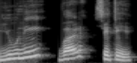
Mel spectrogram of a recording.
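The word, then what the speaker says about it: university: ठीक है, अब इसमें देखते हैं यूनिवर्सिटी, यूनिवर्सिटी। ठीक है, तो यू तो मेरा वॉयल है, लेकिन इसको हम लोग इग्नोर करते हैं। उच्चारण में देखते हैं यू, तो यह मेरा क्या है, व्यंजन है, इसलिए हम लोग इसके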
